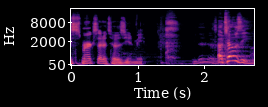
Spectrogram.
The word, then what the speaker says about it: Tozy: Tozy. Yeah, he said that. Tozy. We've been saying it right.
